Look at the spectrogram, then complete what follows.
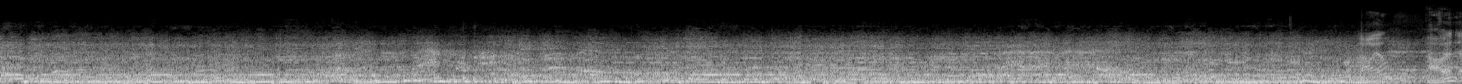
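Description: A live rock concert recording plays loud and dense for the whole stretch, with full-band sound, crowd noise and shouting blended into a steady, roaring wall.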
